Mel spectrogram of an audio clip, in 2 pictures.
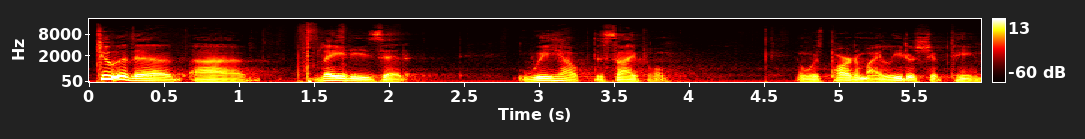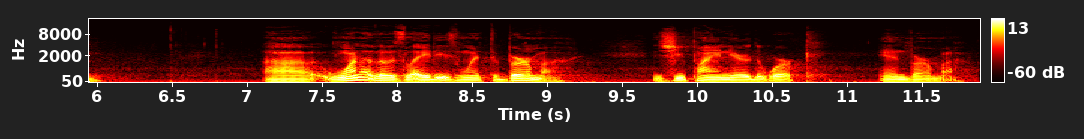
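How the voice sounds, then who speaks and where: A man speaking as a missionary, giving a storytelling testimony to a congregation in an animated way, acting out dialogue. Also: low voice, a little slow, pauses often. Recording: reverberant hall.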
